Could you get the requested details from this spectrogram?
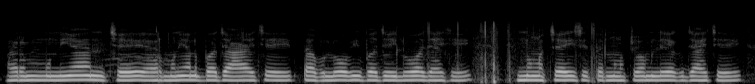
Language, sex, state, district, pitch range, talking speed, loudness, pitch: Angika, female, Bihar, Bhagalpur, 190-195 Hz, 85 wpm, -24 LUFS, 195 Hz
